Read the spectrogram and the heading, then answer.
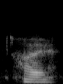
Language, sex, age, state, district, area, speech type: Assamese, male, 30-45, Assam, Sonitpur, rural, conversation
